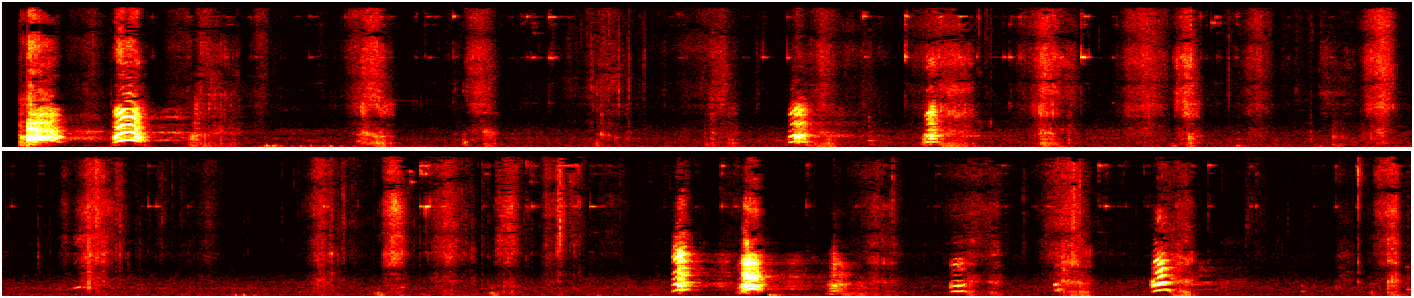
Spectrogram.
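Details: A nine-month-old male Border Terrier barks while chasing a broom as leaves are raked outdoors; sharp barks come in irregular bursts with scraping and rustling of the broom and leaves between them.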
